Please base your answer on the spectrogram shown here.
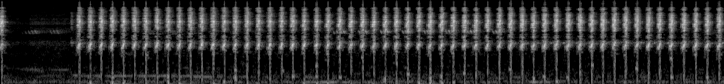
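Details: After a moment of quiet, a belalang kecek katydid breaks into its "ngerol" rolling call, harsh and clear, a fast regular series of high buzzy clicks repeated about three times per second.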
